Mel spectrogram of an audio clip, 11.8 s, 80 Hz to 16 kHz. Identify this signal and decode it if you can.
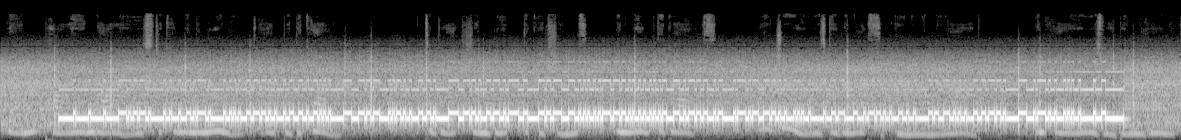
RTTY (50 baud, 170 Hz shift), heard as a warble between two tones, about 640 Hz centre, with static crashes and speech in English. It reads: 73JU 204O MS8T UNTV ONFE FJBN CVEZ 6UMC 0LN8 OE6U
